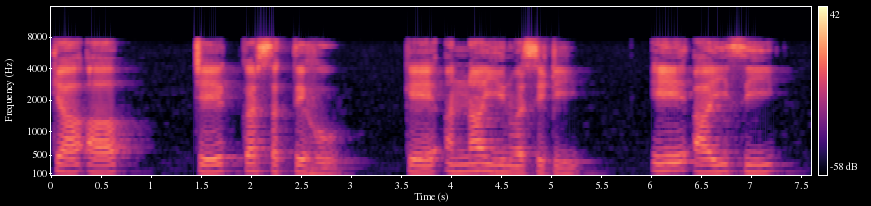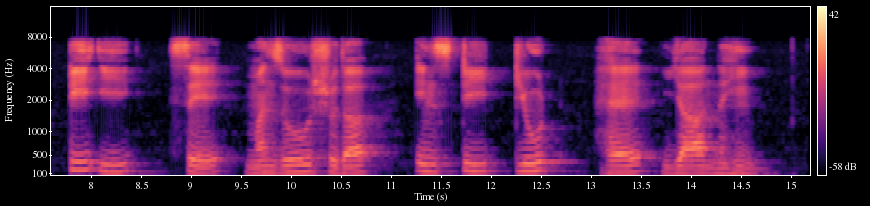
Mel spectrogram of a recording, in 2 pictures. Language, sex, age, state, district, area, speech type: Urdu, male, 18-30, Delhi, East Delhi, urban, read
